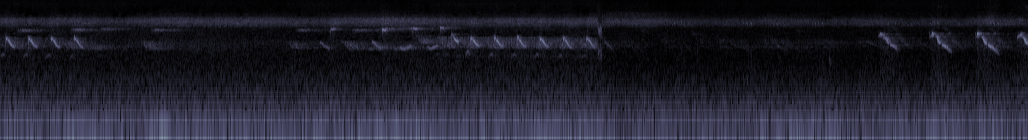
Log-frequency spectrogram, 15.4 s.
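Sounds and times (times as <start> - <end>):
Northern cardinal song: 0.0 - 2.6, 4.4 - 9.0, 13.2 - 15.4.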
